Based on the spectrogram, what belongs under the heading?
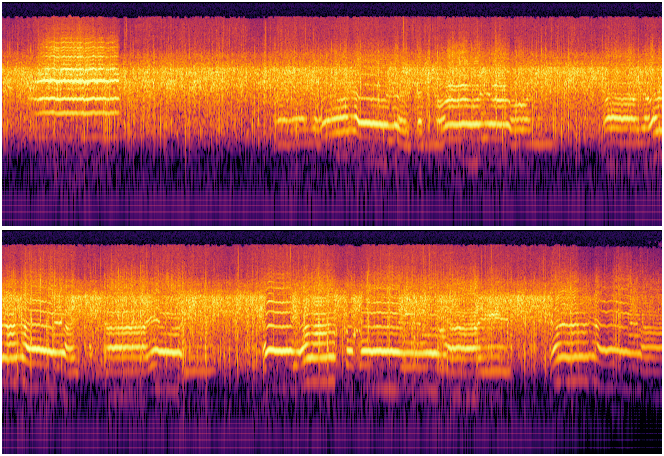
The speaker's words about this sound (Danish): Det har faktisk været en måde, man øh, afgjorde retssager på. Man kan da ikke afgøre en retssag med en sang. Så skal du lige høre den her. Øh, det er en nidsang, og den lyder sådan her.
